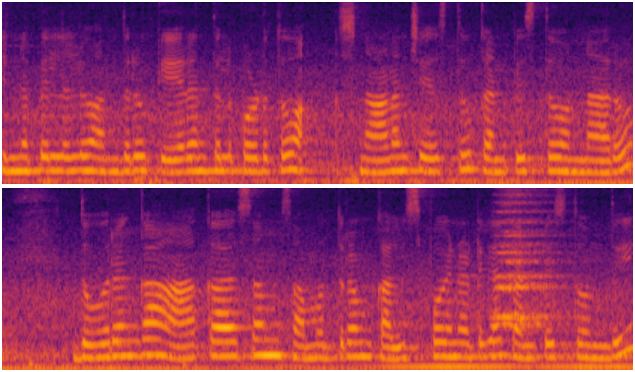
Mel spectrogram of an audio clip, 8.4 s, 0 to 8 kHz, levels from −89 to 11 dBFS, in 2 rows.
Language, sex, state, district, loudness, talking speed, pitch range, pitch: Telugu, female, Andhra Pradesh, Srikakulam, -14 LUFS, 95 wpm, 215-230 Hz, 225 Hz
